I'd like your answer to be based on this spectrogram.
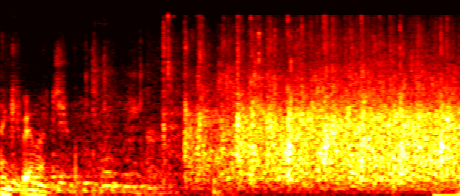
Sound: applause

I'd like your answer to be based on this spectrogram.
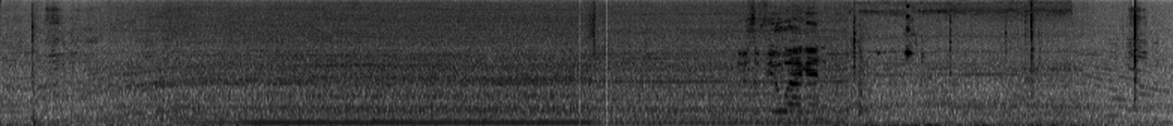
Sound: tractor sound

